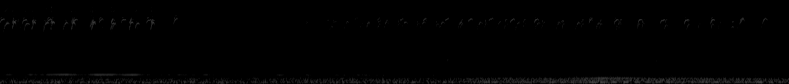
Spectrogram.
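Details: Nestlings of a white-headed tit in Indonesia, around four in the nest, calling while being fed by their mother: dense runs of sharp, very high chirps that break off briefly and return, with low rumbling noise beneath.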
